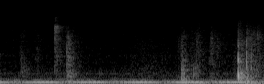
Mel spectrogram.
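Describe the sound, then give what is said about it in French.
A door slides shut after a secretary presses a button to close it, with a few short mechanical clunks and rattles spread over a couple of seconds, set against a steady low motor hum, moderately loud. “La secrétaire appuie sur le bouton pour refermer la porte.”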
